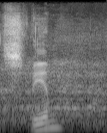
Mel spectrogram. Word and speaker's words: Sveum: Sveum? Remember Dale Svem? Swaim that used to play Swaim? baseball for the Brewers, and it's spelled the same way.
